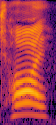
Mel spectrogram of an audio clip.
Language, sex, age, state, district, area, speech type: Bengali, female, 45-60, West Bengal, South 24 Parganas, rural, read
